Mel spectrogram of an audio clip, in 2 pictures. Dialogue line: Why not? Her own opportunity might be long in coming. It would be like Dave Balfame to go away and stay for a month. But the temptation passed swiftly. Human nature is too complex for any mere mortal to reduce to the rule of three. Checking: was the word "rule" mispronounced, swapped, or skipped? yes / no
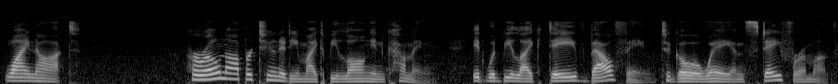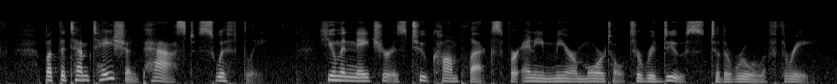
no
